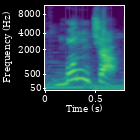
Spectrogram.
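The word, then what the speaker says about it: Bún chả: বনচা সারা series যেটাকে আমি বাঞ্চা বাঞ্চা করে এলাম। জানলাম একচুয়াল উচ্চারণটা হচ্ছে বুনচা।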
